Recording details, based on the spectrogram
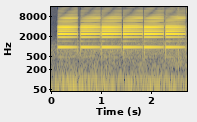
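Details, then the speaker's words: Garrett ACE 400i metal detector in jewelry mode with some iron knocked out, iron audio not yet on, over a bottle cap; six clean high steady tones about two a second, no grunting, still sounds like a good target. "sounds like a pretty good target but let's check it for iron grunts by putting our iron audio on and go back over it again"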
